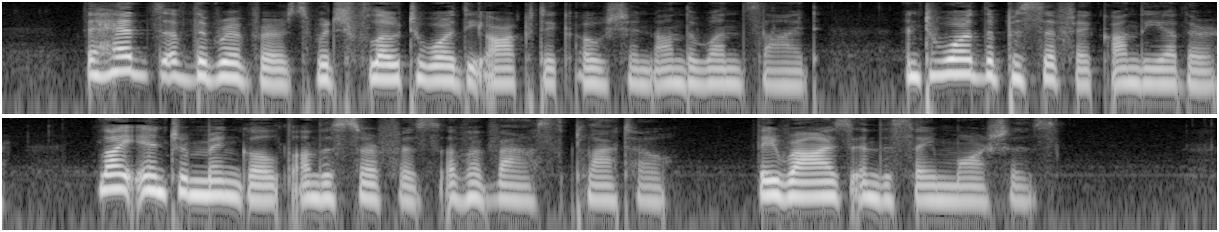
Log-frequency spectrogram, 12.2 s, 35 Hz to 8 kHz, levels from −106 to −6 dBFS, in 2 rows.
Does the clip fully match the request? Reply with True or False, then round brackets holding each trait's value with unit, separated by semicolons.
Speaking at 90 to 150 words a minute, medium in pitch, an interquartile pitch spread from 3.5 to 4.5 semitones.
False (185 wpm; 160 Hz; 4.2 semitones)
